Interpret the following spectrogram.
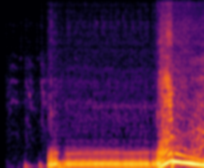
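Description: Motorcycle engine idling steadily, then revved once near the end, the pitch rising sharply and falling back.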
